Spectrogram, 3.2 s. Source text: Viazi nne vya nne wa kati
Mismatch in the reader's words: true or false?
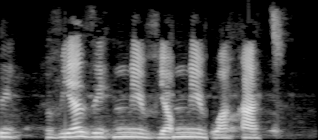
false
